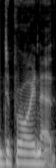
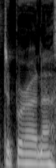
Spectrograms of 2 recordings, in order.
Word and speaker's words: De Bruyne: Now, for about nine of those 10 years, we were calling him Kevin De Bruyne. Then we got all the videos as commentators of players pronouncing their own names, and it's De Bruer.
